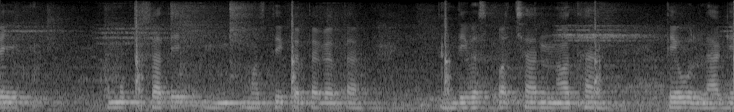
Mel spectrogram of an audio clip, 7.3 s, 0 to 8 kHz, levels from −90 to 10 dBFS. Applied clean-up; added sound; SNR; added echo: none; Hammer; 14 dB; none.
